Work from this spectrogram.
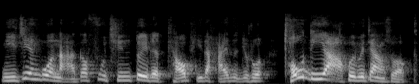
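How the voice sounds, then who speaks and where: A man's voice: a little high, lively intonation, fast talker, a little mellow. A male pastor preaching a sermon. He fires rhetorical questions at the congregation and calls for amens. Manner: calls for "amen" responses.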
